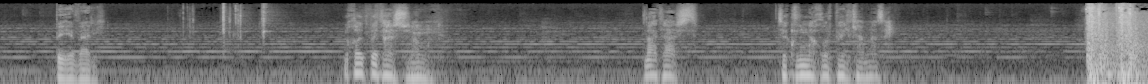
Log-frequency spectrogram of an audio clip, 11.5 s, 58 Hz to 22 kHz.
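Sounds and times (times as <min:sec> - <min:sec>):
speech: 0:00.6 - 0:01.2, 0:03.4 - 0:04.5, 0:06.4 - 0:07.0, 0:07.8 - 0:09.0
gunshots fired into the air: 0:10.9 - 0:11.4.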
